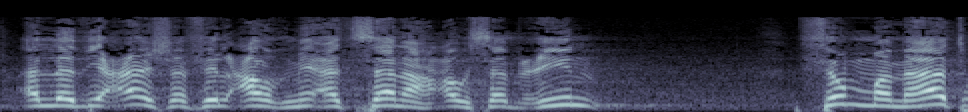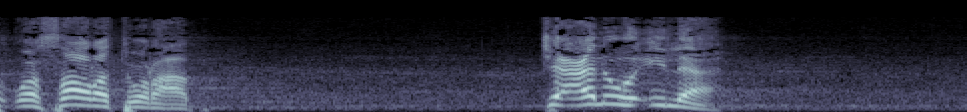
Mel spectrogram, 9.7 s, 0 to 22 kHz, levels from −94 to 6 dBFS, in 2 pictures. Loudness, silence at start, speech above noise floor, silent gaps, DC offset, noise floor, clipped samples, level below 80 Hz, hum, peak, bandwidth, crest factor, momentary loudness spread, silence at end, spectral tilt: -19 LUFS; 0.1 s; 35 dB; none; under 0.1%; -54 dBFS; under 0.1%; -48 dBFS; none; 0 dBFS; 11.5 kHz; 22 dB; 8 LU; 1.25 s; -4.5 dB/octave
